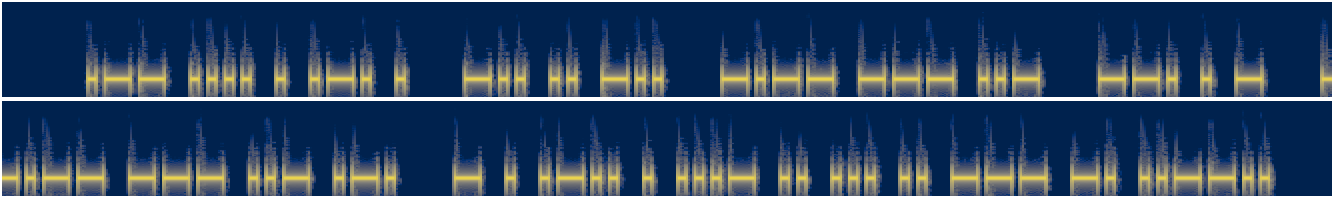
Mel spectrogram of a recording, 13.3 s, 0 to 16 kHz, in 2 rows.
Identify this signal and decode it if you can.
Morse code, heard as a keyed tone, about 27 wpm, 700 Hz. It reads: WHERE DID YOU GET YOUR TELEVISION?
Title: Sentences from Top 1000 Words - Review Part 4 - 28wpm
